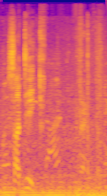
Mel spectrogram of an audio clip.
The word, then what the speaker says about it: صديق: Sadiq.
